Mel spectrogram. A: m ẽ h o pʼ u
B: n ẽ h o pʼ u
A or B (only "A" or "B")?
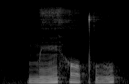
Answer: A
